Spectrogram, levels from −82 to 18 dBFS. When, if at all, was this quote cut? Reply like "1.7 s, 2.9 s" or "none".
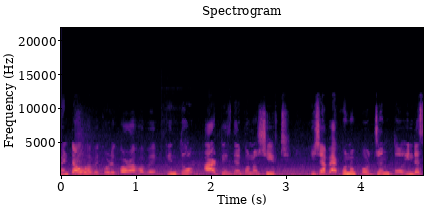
1.3 s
